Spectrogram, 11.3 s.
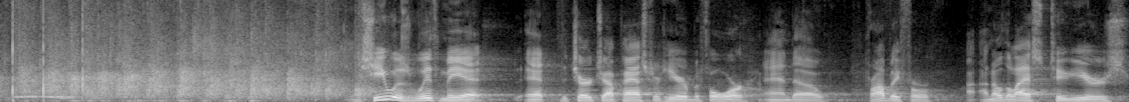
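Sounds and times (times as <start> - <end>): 
church congregation applauding to welcome a new member: 0.0 - 4.1
speech: 3.6 - 11.2.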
